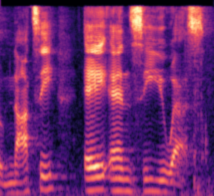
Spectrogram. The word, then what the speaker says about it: Nazianzus: And then the third of the Cappadocian fathers is Gregory of Nazianzus. That's spelled N-A-Z-I, so Nazi, A-N-Z-U-S, Nazianzus.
